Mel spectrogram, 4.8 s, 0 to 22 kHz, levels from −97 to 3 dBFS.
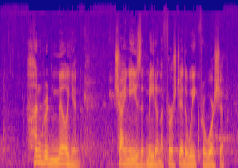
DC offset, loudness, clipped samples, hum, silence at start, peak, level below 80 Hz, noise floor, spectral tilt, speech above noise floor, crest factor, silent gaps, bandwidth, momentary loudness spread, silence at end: under 0.1%; -23 LUFS; under 0.1%; none; 0 s; -6 dBFS; -54 dBFS; -46 dBFS; -5.5 dB/octave; 23 dB; 18 dB; none; 18.5 kHz; 17 LU; 0 s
